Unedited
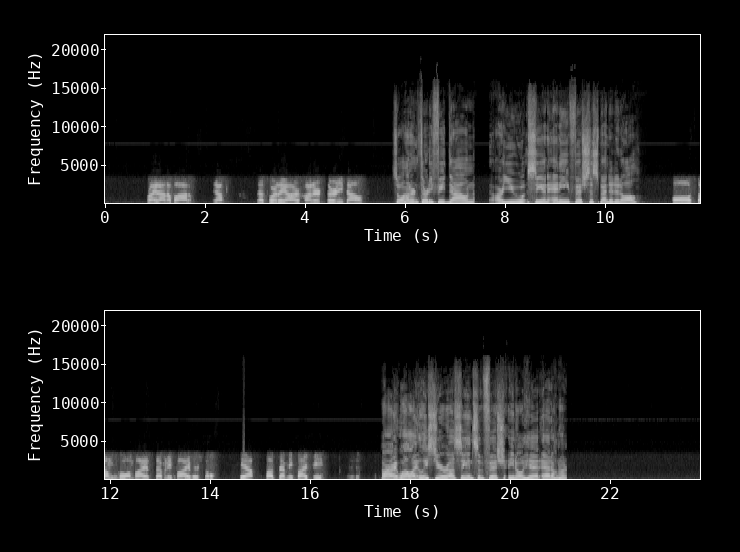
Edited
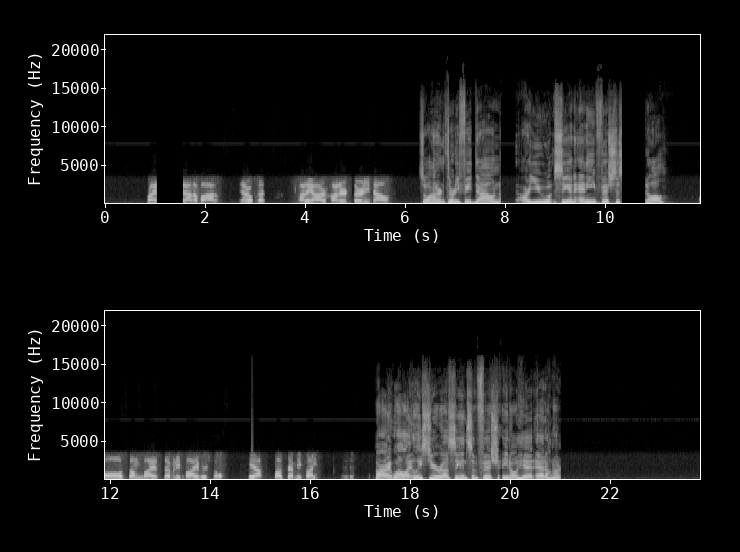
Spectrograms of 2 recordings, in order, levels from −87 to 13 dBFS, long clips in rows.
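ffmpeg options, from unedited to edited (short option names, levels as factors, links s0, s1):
-filter_complex "[0:a]asplit=8[s0][s1][s2][s3][s4][s5][s6][s7];[s0]atrim=end=1.03,asetpts=PTS-STARTPTS,afade=t=out:st=1.026:d=0.004:c=hsin,apad=pad_dur=0.53[s8];[s1]atrim=start=1.03:end=2.262,asetpts=PTS-STARTPTS,afade=t=in:d=0.004:c=hsin[s9];[s2]atrim=start=2.258:end=3.452,asetpts=PTS-STARTPTS,areverse[s10];[s3]atrim=start=3.448:end=9.81,asetpts=PTS-STARTPTS,afade=t=out:st=6.358:d=0.004:c=hsin[s11];[s4]atrim=start=9.81:end=10.28,asetpts=PTS-STARTPTS,volume=0[s12];[s5]atrim=start=10.28:end=12.152,asetpts=PTS-STARTPTS,afade=t=in:d=0.004:c=hsin[s13];[s6]atrim=start=12.508:end=15.892[s14];[s7]atrim=start=16.178[s15];[s8][s9]concat=n=2:v=0:a=1[s16];[s16][s10]acrossfade=d=0.004:c1=hsin:c2=hsin[s17];[s11][s12][s13]concat=n=3:v=0:a=1[s18];[s17][s18]acrossfade=d=0.004:c1=hsin:c2=hsin[s19];[s19][s14]acrossfade=d=0.004:c1=hsin:c2=hsin[s20];[s20][s15]acrossfade=d=0.004:c1=hsin:c2=hsin"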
